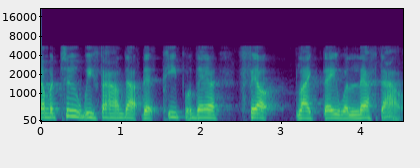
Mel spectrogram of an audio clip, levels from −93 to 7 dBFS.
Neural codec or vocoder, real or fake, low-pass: none; real; 5.4 kHz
